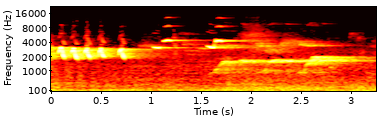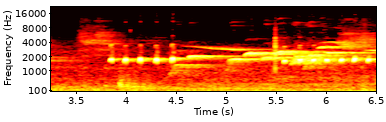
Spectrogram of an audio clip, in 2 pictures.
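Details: Shama song meant to stir sluggish birds: a fast series of bright chips, then long, smooth whistles that step up and down in pitch, and a second burst of rapid repeated notes, over a steady hissing background.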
